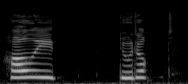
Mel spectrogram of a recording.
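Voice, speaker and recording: A woman with a high voice and a command of works through a text aloud at an unhurried pace. She stops and restarts often, mutters to herself and tests how words are pronounced. The sound is close and dry. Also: monotone, no room sound. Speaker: podfic reader. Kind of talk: informal rehearsal of a read-aloud, checking pronunciations.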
